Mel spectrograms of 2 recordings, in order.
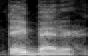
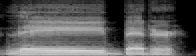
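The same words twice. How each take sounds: First: Said in the usual way. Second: THEY drawn right out, very slow; emphatic repeat. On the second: Real, not acted. Host insisting on a recast, "They" heavily drawn out. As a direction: stretch "They" long before "better".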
